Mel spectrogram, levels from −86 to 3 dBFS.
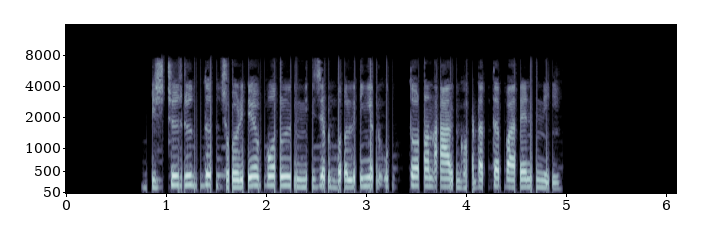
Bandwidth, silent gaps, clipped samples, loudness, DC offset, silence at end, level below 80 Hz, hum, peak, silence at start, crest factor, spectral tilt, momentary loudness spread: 7.8 kHz; none; under 0.1%; -18 LUFS; under 0.1%; 1.2 s; -50 dBFS; none; -2 dBFS; 0.75 s; 18 dB; -5.5 dB/octave; 7 LU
